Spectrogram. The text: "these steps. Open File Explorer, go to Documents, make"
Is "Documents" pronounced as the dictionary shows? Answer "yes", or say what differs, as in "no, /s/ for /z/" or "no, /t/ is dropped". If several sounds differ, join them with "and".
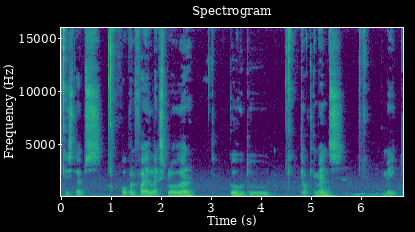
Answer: yes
